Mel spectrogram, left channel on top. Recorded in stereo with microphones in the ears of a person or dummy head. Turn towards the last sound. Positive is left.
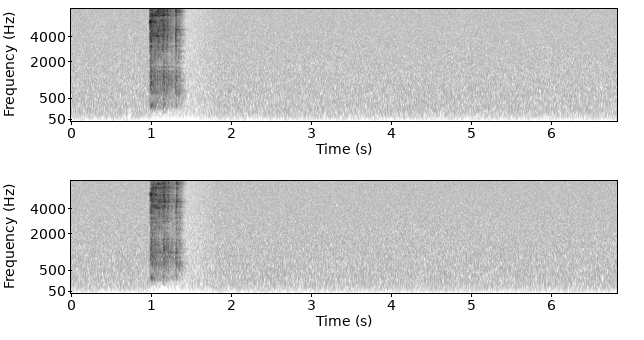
turn(degrees=70)  # may be behind; listen again after turning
